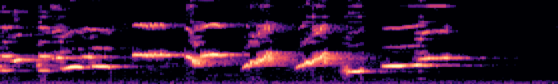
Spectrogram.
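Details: Oriental magpie-robin (kacer) singing in a lure-style recording: a rapid, varied run of loud whistled and slurred phrases, some rising and falling, delivered in quick bursts for about two and a half seconds before fading to silence.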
